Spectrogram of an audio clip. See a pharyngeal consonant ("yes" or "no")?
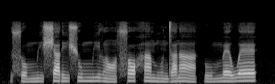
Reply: no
